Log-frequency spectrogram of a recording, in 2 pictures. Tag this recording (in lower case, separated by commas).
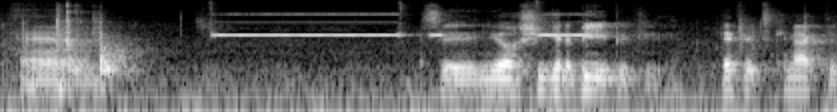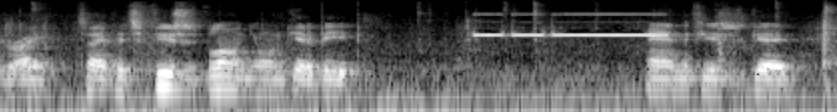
speech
